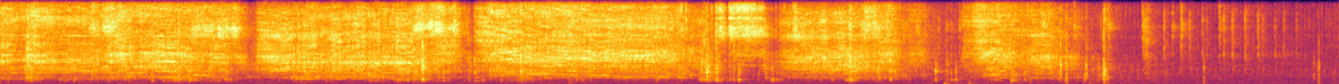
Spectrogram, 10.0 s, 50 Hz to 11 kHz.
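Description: Electric drive motor and gearbox of a 1:32-scale Siku Control RC tractor whirring as it drives, the pitch wavering. It pauses briefly near two seconds, stops about five seconds in, and then comes in short bursts with a few clicks before going quiet near the end.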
